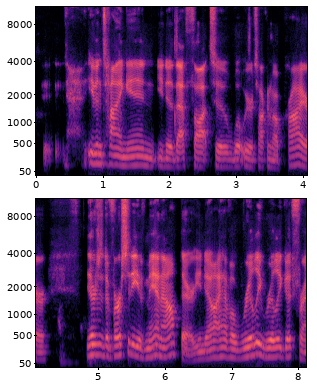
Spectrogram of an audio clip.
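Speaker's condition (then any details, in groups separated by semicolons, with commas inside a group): No condition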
